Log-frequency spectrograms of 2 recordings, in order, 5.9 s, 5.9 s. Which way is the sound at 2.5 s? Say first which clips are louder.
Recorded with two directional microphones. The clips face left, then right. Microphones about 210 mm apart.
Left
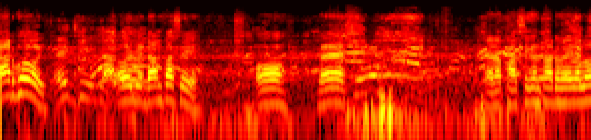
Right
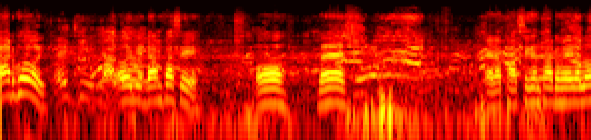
Right 3 dB; 30° right (ahead or behind).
